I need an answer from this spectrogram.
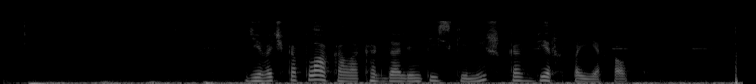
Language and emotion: Russian, neutral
